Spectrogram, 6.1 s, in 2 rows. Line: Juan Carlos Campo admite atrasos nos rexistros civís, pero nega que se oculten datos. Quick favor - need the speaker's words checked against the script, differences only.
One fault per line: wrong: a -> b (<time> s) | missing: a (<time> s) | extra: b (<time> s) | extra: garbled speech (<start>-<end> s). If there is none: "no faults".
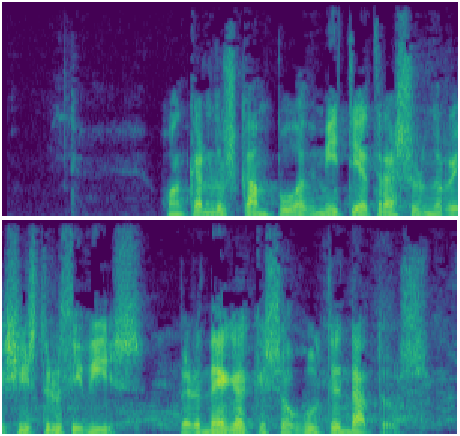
no faults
